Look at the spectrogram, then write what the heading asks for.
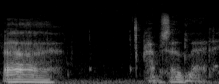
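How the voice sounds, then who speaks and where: An actor with an English accent playing a fussy, warm, excitable little hobbit host, stammering and flustered in a vintage radio drama. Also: male voice, lowish voice, very slow, slight background noise. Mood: warm, chatty. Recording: vintage radio recording with music.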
